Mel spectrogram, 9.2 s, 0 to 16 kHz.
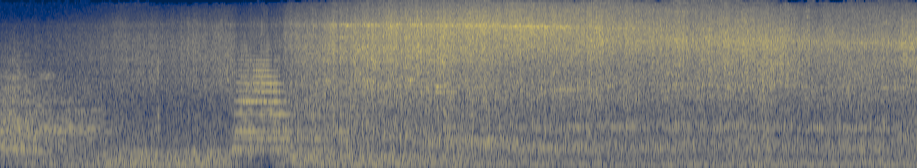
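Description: Norfolk Southern freight train led by three GE C40-9W and C40-8W diesel locomotives sounding its air horn: one long blast that ends about a second in, then a short second blast. The locomotives then pass close by with loud engine and wheel noise, followed by the rolling rumble of the trailer-on-flatcar cars.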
